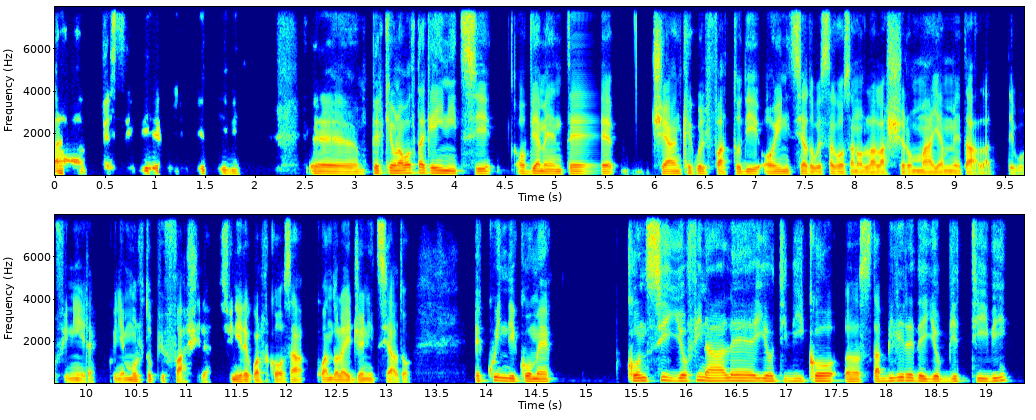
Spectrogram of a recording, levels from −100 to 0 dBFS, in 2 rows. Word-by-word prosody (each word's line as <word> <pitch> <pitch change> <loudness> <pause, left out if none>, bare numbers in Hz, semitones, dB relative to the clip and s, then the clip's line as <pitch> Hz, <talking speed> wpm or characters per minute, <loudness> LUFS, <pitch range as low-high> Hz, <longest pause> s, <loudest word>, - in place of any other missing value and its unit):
fa - - +5
a - - +1 0.2
perseguire - - -3
gli - - -31
obiettivi. 90 0 -6 0.7
Ehm, 95 -4 +2
perché 120 +1 +1
una 115 - +6
volta 125 +1 +3
che 120 0 +1
inizi, 110 -3 +3 0.2
ovviamente 100 -1 0 0.3
c'è 100 - +2
anche 100 +1 +1
quel 100 -2 -1
fatto 100 +1 -1
di: 95 0 0
"Ho 95 - 0
iniziato 95 0 +1
questa 90 -1 +1
cosa, 85 -1 0
non 80 -1 -1
la 85 - +2
lascerò 80 +1 0
mai 80 0 +1
a 80 - -1
metà, 80 -1 -1
la - - -5
devo - - -8
finire". 85 -2 -6
Quindi 80 0 -6
è - - 0
molto 90 -2 -2
più - - -9
facile - - -3
finire 95 -2 +1
qualcosa - - -1
quando 90 0 -1
l'hai 90 -1 +2
già 90 +1 -2
iniziato. 85 -1 -2 0.6
E 120 0 -3
quindi, 130 -4 +1
come 110 -2 +2 0.7
consiglio 135 +1 +4
finale 135 -1 +2
io 125 -1 +2
ti 115 - -9
dico, 120 0 +2
uhm, 105 0 +1
stabilire 130 +8 +1
degli 115 -3 +2
obiettivi, 115 +5 -2
105 Hz, 165 wpm, -24 LUFS, 90-120 Hz, 0.7 s, una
